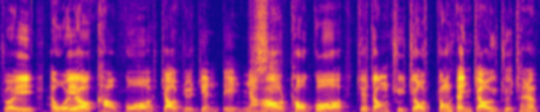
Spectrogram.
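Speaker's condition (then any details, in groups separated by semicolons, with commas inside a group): Hearing impairment, high-frequency hearing loss, mild; low frequencies near normal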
